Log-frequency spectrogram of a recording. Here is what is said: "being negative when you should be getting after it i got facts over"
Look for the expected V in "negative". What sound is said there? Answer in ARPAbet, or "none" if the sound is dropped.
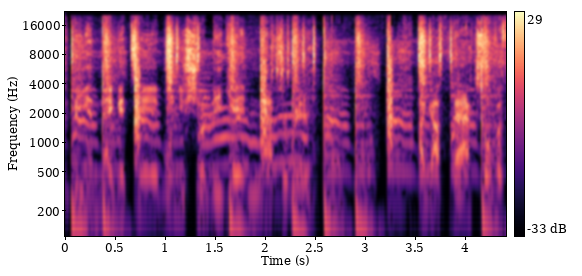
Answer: V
